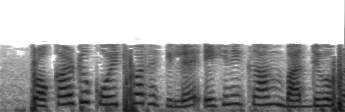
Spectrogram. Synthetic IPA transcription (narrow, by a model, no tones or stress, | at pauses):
pɹɔkaɹtʊkoɹjtʰʊwatʰakilɛʔejkʰinikambad̚ːibɔpa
